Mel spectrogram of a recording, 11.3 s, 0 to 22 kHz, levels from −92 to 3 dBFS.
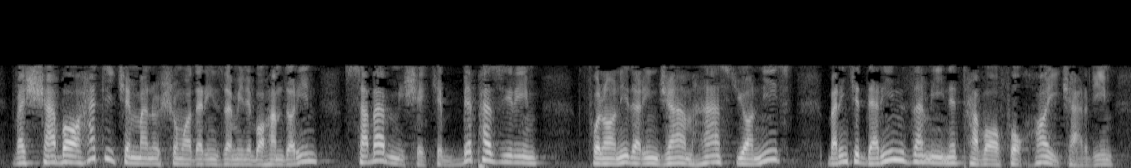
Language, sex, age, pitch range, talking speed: Persian, male, 50-69, 110-150 Hz, 160 wpm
